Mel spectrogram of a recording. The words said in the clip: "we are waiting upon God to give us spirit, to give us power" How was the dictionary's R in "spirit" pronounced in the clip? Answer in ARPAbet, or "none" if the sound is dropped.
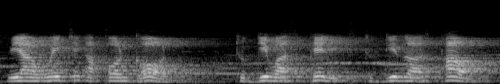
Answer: L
